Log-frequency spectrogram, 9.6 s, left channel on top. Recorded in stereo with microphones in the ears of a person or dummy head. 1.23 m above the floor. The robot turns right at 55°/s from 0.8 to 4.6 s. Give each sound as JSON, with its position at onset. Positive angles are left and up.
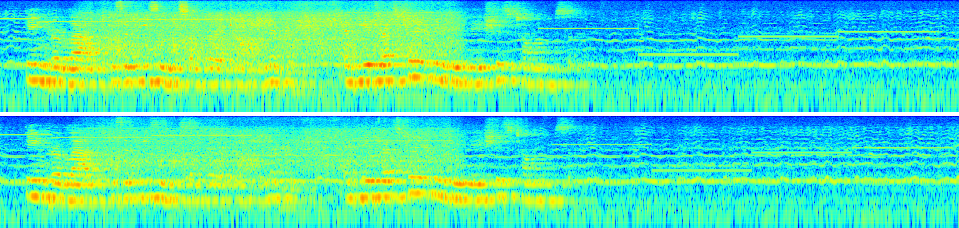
{"t": 0.3, "sound": "a woman speaking", "azimuth_deg": -20, "distance_m": 3.0}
